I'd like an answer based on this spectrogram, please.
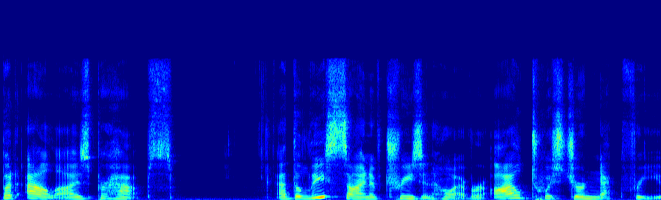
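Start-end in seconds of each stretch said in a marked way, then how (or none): none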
